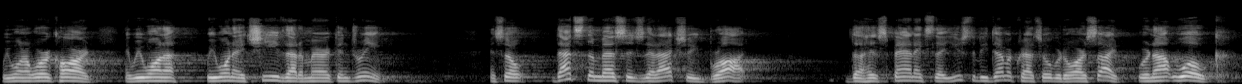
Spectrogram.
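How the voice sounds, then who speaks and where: A man's voice: a little high, steady tone, moderate pace, fairly bright tone, big-room sound. A middle-aged Cuban-born man, a congressman and former mayor, giving emphatic, repetitive panel remarks at a political retreat. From Cuba.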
